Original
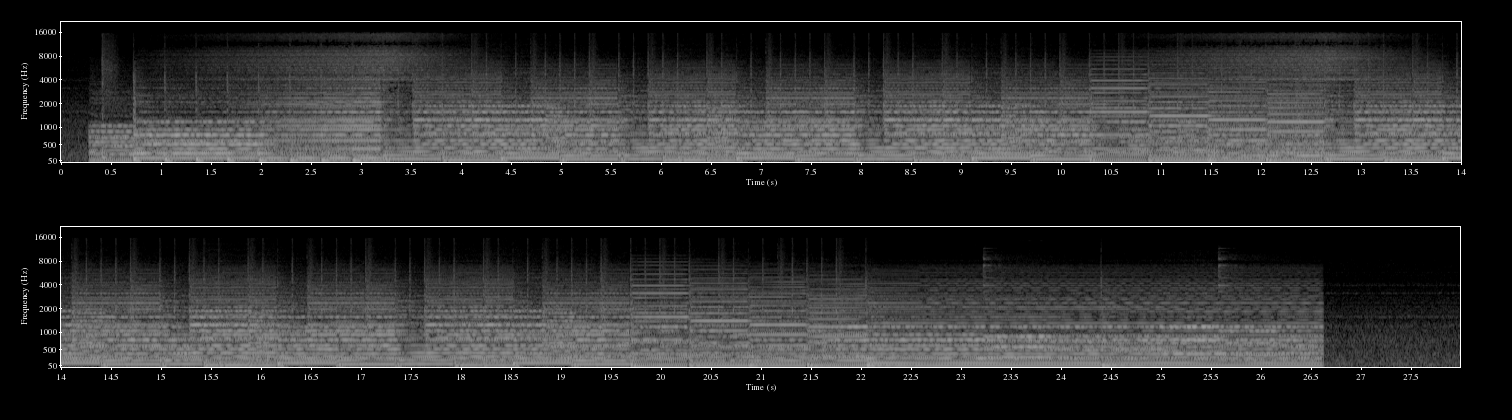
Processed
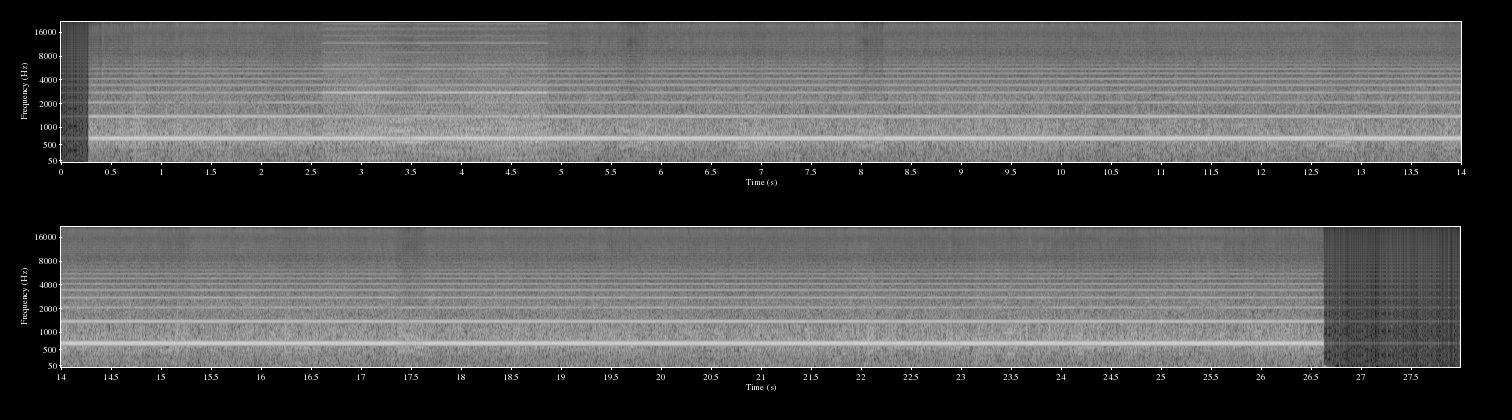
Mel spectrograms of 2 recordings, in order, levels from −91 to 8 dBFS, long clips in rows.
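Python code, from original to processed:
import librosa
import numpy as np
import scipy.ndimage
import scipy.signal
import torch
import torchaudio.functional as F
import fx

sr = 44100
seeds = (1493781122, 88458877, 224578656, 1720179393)

y = np.r_[np.sort(x[:len(x) // 64 * 64].reshape(-1, 64), axis=1).ravel(), x[len(x) // 64 * 64:]]
y = scipy.signal.sosfilt(scipy.signal.butter(4, 680.0, 'highpass', fs=sr, output='sos'), y)
y = fx.high_shelf(y, sr, hz=5000.0, db=2.5)
y = fx.fuzz(y, sr, gain_db=45.0, gate_db=-52.0)
y = fx.room_flutter(y, sr, wall_m=9.4, rt60_s=1.3, at=(2.6, 4.85), fade=0.02)
y = y * 10.0 ** (3.0 / 20.0)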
